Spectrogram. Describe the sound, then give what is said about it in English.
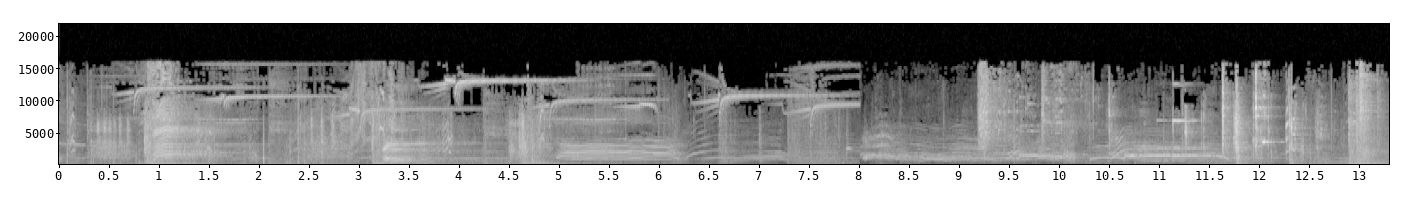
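A secret trapdoor on a stage bangs open and something drops with a heavy thud, set amid a loud, busy jumble of crashes, squeals and excited shouting voices. “Into the trap door!”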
